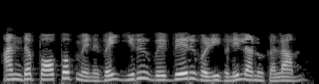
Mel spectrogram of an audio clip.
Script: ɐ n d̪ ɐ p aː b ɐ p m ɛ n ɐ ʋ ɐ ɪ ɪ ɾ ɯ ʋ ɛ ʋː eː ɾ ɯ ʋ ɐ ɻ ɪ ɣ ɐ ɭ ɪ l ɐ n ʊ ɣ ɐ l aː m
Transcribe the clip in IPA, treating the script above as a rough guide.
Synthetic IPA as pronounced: ɐ n d̪ ɐ p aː p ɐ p m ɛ n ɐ ʋ ɐ ɪ ɪ ɾ ɯ ʋ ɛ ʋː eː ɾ ɯ ʋ ɐ ɻ ɪ ɣ ɐ ɭ ɪ l ɐ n ɯ ɣ ɐ l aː m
